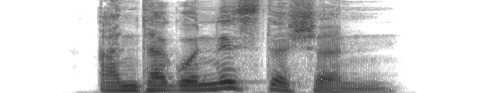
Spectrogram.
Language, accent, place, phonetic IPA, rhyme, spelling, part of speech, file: German, Germany, Berlin, [antaɡoˈnɪstɪʃn̩], -ɪstɪʃn̩, antagonistischen, adjective, De-antagonistischen.ogg
- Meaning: inflection of antagonistisch: 1. strong genitive masculine/neuter singular 2. weak/mixed genitive/dative all-gender singular 3. strong/weak/mixed accusative masculine singular 4. strong dative plural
